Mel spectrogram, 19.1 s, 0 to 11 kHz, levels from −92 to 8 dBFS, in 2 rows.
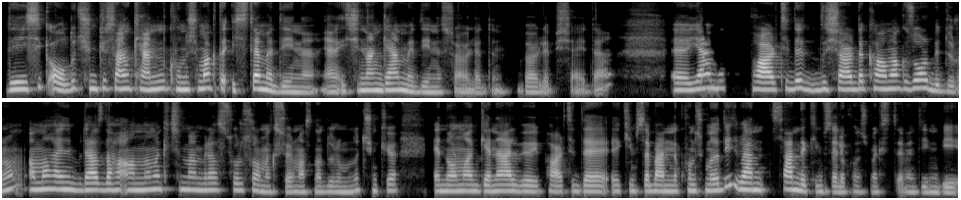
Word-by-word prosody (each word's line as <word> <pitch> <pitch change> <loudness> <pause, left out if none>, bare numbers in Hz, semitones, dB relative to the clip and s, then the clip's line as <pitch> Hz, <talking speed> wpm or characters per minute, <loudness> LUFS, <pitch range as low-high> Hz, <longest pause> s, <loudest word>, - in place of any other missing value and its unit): Değişik 215 +5 +2
oldu 205 +1 +3
çünkü 230 0 -2
sen 225 -1 +4
kendin 210 0 +3
konuşmak 225 +2 +1
da - - +4
istemediğini 170 -8 +3
yani 150 0 -3
içinden 185 +4 +2
gelmediğini 155 -8 +1
söyledin 140 - -9
böyle 145 -5 -6
bir - - -19
şeyde. - - -10 0.7
Eee, 200 - +2
yani, 225 +5 +3
bu 235 0 -7 0.2
partide 205 -1 +4
dışarıda 210 +1 +2
kalmak 225 0 +3
zor 245 -1 +1
bir 170 -2 -4
durum 175 +8 -5
ama, 210 +2 +2
hani, 210 -3 +1
biraz 195 0 +2
daha 195 0 +1
anlamak 200 +2 0
için 215 -1 -5
ben 195 -1 -1
biraz 195 0 -2
soru 190 -1 -6
sormak 170 -6 -5
istiyorum 150 0 -7
aslında 145 +1 -6
durumunu. 145 +3 -6
Çünkü, 175 0 -8 0.4
e, 165 0 -1
normal, 170 0 0
genel 170 0 +2
bir 160 -1 -4
partide, 160 -1 -2
eee, 165 - -6
kimse 165 +1 -5
benimle 165 -1 +1
konuşmadı 180 +2 -2
değil, 320 -3 -3
ben 195 -2 +3
sen 205 -1 +2
de 170 - -1
kimseyle 150 -3 -7
konuşmak 145 -1 -13
istemediğin 140 -1 -10
bir 130 -1 -5
185 Hz, 175 wpm, -23 LUFS, 155-210 Hz, 0.7 s, sen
